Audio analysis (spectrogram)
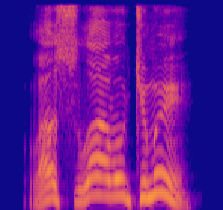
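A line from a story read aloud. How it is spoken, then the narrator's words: Barked by fanatics. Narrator (Russian): рявкнули фанатики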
